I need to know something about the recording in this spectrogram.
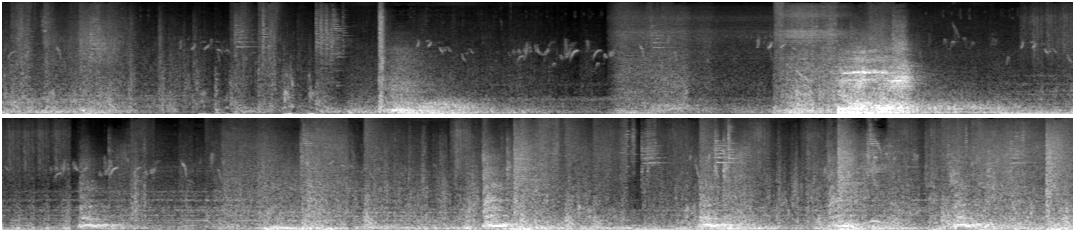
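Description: Game characters clash with blows and impacts.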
